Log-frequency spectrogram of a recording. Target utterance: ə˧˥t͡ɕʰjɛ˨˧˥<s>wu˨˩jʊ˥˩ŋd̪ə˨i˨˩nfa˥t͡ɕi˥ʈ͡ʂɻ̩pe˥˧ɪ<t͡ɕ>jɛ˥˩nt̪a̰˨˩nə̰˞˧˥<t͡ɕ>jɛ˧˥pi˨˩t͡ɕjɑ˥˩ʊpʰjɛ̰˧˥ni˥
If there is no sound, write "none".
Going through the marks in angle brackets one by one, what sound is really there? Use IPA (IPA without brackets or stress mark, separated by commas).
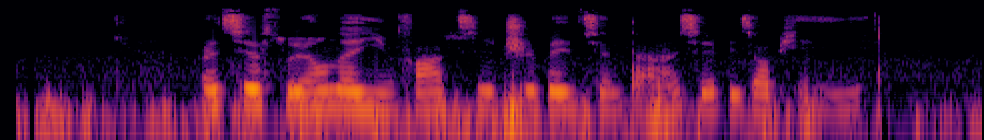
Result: s, t͡ɕ, t͡ɕʰ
